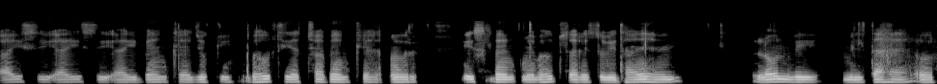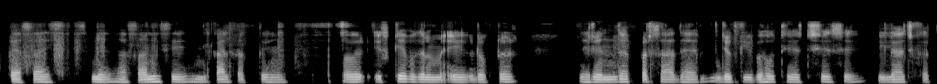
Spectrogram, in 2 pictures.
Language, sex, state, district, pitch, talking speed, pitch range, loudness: Hindi, male, Bihar, Lakhisarai, 115 Hz, 160 wpm, 110-120 Hz, -21 LUFS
